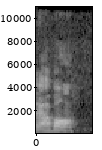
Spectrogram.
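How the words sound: It is pronounced with a French accent. "the French speaker in me wants to pronounce it Avant"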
